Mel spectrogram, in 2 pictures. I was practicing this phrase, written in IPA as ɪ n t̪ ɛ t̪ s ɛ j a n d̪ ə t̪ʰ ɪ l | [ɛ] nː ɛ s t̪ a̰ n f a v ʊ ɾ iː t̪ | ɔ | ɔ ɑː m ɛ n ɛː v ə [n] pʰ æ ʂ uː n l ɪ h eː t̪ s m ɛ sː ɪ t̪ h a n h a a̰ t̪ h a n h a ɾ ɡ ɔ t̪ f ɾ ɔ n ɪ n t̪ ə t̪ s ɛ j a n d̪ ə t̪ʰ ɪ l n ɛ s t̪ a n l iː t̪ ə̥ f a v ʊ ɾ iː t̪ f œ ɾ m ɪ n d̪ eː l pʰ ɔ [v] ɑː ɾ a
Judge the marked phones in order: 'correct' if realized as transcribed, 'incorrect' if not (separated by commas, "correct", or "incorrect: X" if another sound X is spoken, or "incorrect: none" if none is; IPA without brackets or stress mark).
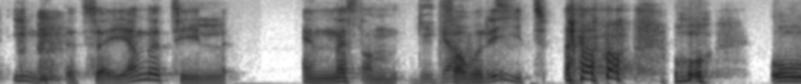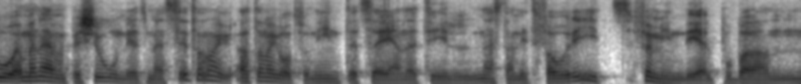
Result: correct, correct, incorrect: b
